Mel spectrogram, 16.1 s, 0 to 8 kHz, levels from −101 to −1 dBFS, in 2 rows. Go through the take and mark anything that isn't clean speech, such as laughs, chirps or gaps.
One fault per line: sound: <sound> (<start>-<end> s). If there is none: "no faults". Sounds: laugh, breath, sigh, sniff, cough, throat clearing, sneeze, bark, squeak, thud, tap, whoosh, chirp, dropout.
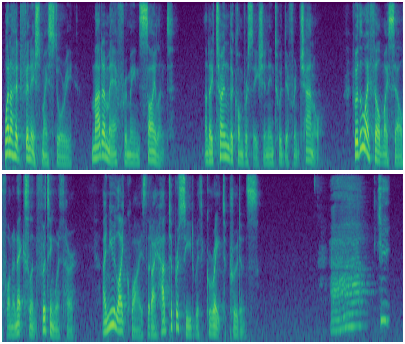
sound: sneeze (14.2-15.8 s)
